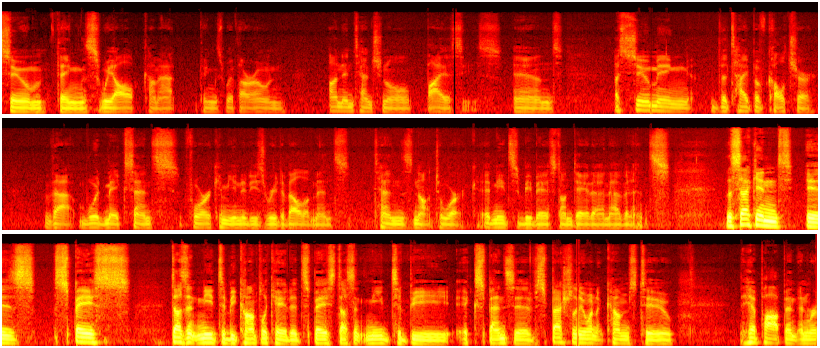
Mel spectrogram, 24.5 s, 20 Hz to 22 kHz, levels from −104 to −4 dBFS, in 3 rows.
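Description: Automatic gain rising runs from 0.76 to 14.6 s in this speech clip: after the talker backs off the microphone near 1 s, the control slowly adds about 11 dB, lifting voice and room noise together. Blocks of digital silence appear at 4.52 to 4.54 s, at 6.49 s, and at 22.07 to 22.10 s, each a 16 to 21 ms hole where the sound cuts out and back with no fade. The output buffer likely wasn't filled in time, and the 21 ms gaps fit a 1024-sample buffer. Automatic gain falling follows from 15.34 s to the end: once the talker comes closer again around 14.5 s, the now-loud input makes the control pull its gain back down, so voice and background sink together.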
